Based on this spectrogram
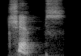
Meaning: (verb) third-person singular simple present indicative of chip; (noun) 1. plural of chip 2. Money 3. A carpenter
- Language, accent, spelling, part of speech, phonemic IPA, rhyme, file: English, US, chips, verb / noun, /t͡ʃɪps/, -ɪps, En-us-chips.ogg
